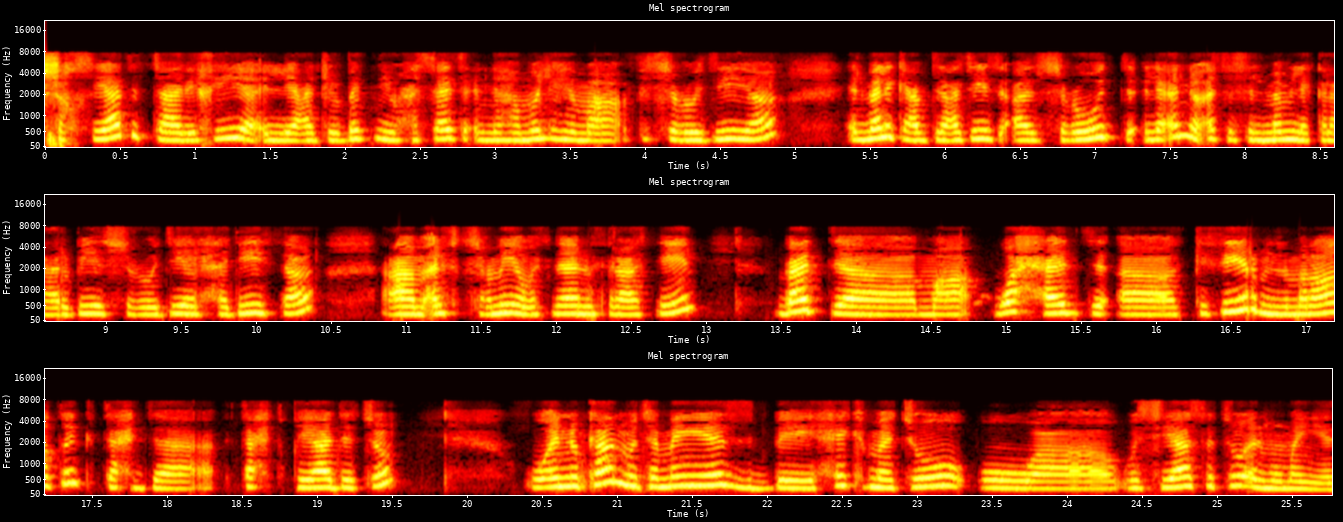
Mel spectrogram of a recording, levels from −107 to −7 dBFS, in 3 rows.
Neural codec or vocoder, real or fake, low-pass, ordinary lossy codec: none; real; 19.8 kHz; AAC, 24 kbps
